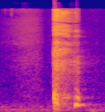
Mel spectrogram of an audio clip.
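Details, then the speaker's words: Adult woman with a lingering cough at the tail end of a recent illness: one sharp cough burst followed by a short voiced throat clearing. "UH-UH. UH-UH. I LITERALLY JUST HAD TO CLEAR MY THROAT. God forbid I clear my throat."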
